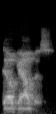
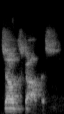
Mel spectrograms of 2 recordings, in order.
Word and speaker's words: Dzelzgalvis: The first way is in the United States, what you do is you pronounce it Dzelzgalvis. Elvis. If you were in Latvia, which it's a Latvian derivation, it would be Dzelzgalvis.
